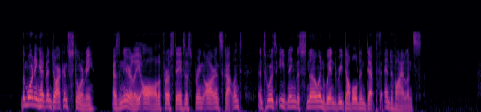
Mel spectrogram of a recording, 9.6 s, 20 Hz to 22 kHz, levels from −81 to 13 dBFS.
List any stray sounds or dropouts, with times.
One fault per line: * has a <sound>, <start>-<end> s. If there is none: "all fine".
all fine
